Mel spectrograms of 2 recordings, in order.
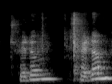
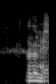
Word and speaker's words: Triduum: Triduum? Is that how you say it? Triduum's how we've been saying it.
